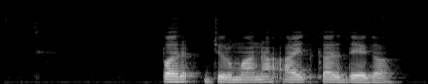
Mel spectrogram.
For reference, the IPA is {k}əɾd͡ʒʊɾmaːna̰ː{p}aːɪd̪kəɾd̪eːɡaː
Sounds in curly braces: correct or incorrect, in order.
incorrect: p, incorrect: ʔ

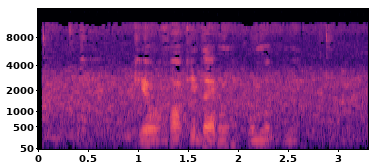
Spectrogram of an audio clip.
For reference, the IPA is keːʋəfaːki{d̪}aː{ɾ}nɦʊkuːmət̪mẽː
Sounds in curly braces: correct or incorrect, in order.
correct, correct

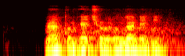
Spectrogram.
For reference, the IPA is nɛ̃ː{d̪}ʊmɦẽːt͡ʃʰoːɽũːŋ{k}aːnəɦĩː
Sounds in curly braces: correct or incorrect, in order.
incorrect: t̪, incorrect: ɡ

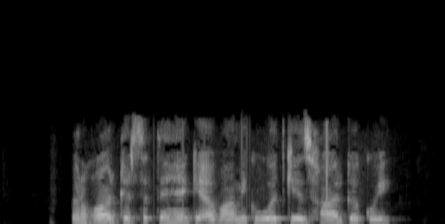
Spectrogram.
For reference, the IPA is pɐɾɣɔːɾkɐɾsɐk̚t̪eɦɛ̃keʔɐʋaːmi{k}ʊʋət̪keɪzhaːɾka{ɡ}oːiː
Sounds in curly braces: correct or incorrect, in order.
correct, incorrect: k

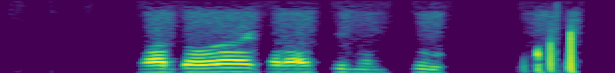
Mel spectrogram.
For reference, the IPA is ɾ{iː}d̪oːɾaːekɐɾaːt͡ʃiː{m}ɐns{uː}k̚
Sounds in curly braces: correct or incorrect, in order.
incorrect: aː, correct, correct

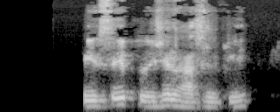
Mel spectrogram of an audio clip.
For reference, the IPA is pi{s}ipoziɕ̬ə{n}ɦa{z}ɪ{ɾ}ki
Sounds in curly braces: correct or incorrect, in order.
correct, correct, incorrect: s, incorrect: l

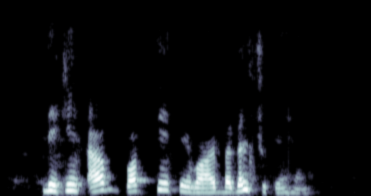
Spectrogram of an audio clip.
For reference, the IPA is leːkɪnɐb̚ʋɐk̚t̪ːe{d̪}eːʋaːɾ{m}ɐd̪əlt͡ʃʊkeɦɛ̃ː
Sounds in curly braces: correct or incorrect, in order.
incorrect: t̪, incorrect: b

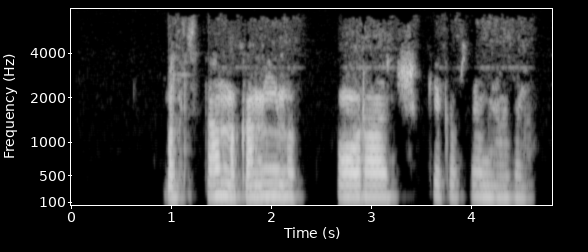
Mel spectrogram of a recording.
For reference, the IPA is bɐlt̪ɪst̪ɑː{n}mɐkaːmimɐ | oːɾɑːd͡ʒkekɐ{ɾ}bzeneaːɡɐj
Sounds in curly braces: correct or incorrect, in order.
correct, incorrect: none

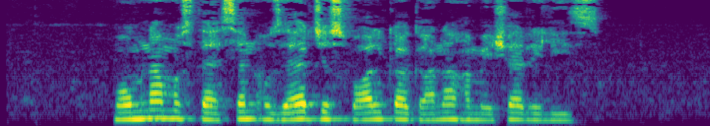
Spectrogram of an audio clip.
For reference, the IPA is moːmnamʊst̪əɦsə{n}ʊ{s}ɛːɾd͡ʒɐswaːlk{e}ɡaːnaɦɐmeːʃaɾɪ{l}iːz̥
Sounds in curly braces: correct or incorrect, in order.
correct, incorrect: z, incorrect: a, correct

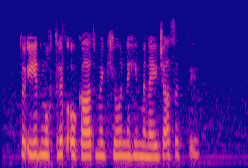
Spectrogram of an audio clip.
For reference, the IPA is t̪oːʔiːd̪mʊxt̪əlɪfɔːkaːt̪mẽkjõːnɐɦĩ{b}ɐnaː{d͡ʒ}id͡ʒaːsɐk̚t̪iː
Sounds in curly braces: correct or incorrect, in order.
incorrect: m, incorrect: none

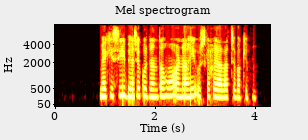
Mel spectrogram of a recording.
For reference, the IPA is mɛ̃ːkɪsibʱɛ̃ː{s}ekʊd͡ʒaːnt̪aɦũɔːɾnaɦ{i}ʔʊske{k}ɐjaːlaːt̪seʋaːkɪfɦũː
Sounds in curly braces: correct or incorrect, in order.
correct, correct, incorrect: x

